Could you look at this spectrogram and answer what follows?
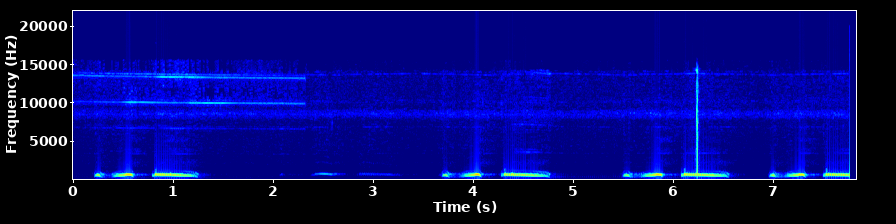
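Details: Spotted dove song of four cooing phrases, each a short rising note, an upslurred coo and a long level coo, separated by a faint soft note and two brief clicks.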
